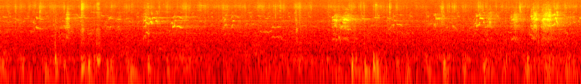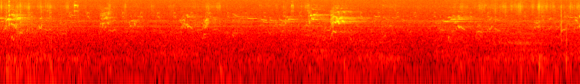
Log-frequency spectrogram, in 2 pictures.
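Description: Wild birds calling and chirping on and off over quiet outdoor ambience, with a few soft low thumps.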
